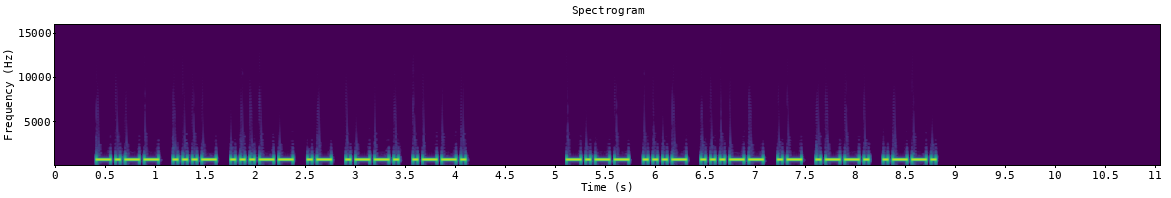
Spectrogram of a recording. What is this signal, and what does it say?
Morse code, heard as a keyed tone, about 25 wpm, 700 Hz. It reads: YV3APP YV3APP
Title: DXCC-100 Call Signs - 6 Characters - Repeated 2x - 25wpm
